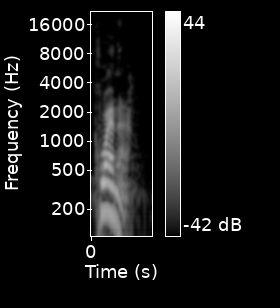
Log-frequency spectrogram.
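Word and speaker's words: Qanna: It is spelled Q-A-N-N-A. I would pronounce it this way, Quana.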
